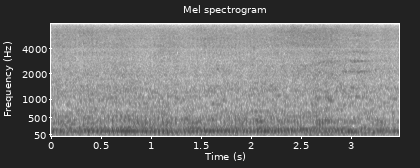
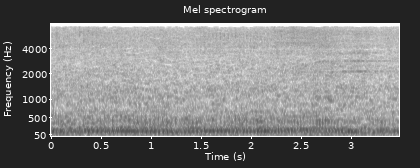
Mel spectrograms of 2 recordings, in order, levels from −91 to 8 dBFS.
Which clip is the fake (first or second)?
first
